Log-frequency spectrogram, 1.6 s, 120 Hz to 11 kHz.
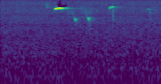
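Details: Chickadees calling in the cold, January 2, 2019, 2:10 PM in winter: one brief very high sharp note followed by two or three softer, lower, slightly buzzy notes, faint against steady quiet hiss.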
